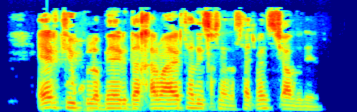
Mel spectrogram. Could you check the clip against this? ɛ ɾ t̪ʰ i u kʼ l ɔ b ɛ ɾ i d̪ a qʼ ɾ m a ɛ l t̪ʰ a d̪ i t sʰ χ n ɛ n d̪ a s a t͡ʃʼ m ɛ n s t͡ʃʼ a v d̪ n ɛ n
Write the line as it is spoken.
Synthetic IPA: ɛ ɾ t̪ʰ i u kʼ l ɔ b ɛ ɾ i d̪ a qʼ ɾ m a ɛ ɾ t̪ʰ a d̪ i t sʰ χ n ɛ n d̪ a s a t͡ʃʼ m ɛ n s t͡ʃʼ a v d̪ n ɛ n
